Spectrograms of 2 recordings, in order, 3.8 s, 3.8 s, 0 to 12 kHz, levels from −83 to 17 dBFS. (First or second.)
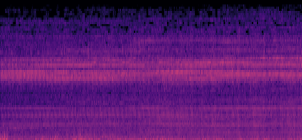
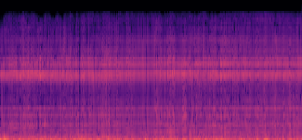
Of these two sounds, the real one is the first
